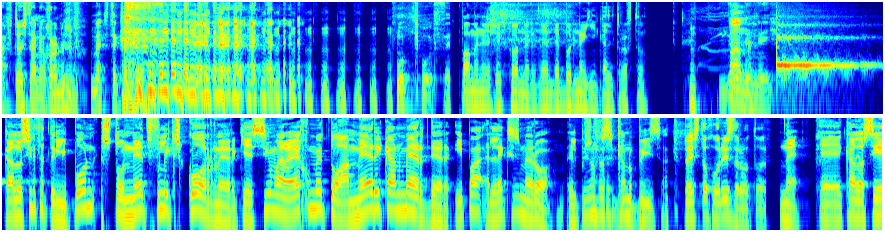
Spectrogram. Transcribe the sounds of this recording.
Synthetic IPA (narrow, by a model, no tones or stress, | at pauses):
ɐft̪osit̪ɐnoxɾonozbonɐst̪ɐkɐ | poθpɐmenet̪fliksko̞ɾneɾðeðebo̞ɾinɐʝinikɐlit̪e̞ɾoɐft̪o̞ | pɐmne | kɐlo̞siɾθɐt̪e̞lipo̞nst̪o̞ne̞t̪fliksko̞ɾne̞ɾce̞sime̞ɾɐe̞xume̞t̪o̞ɐme̞ɾikɐnmeɾd̪e̞ɾipɐleksizme̞ɾo̞e̞̰lpizonɐsɐsikɐno̞pisɐ̰pest̪oxo̞ɾizðɾot̪o̞ɾɐne̞ | ekɐlo̞si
